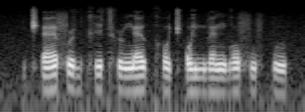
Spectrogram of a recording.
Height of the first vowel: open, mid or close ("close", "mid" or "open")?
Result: open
